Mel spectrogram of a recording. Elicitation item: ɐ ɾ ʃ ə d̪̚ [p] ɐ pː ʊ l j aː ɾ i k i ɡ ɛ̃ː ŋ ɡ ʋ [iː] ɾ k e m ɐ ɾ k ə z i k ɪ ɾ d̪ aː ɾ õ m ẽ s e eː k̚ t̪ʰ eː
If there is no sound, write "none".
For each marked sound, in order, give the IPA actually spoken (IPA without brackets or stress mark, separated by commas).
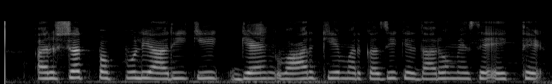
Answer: p, aː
